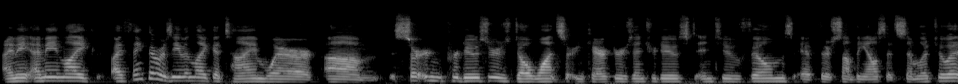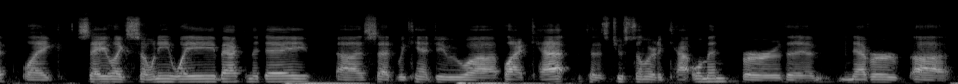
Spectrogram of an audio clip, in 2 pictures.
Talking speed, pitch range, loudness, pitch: 185 wpm, 115-140 Hz, -31 LUFS, 130 Hz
